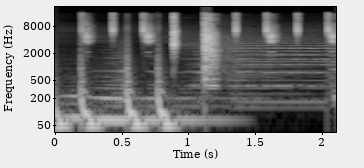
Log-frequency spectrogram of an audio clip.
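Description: Old-school hip hop instrumental beat: a steady pattern of drum hits over a deep held bass note that cuts out about one and a half seconds in, with sustained pitched tones above.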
